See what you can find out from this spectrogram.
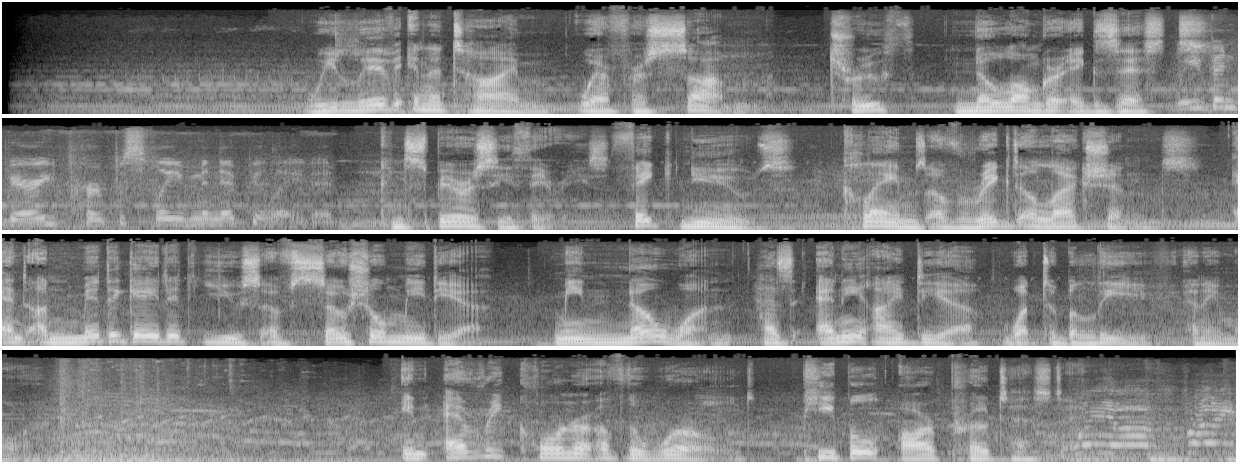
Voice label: male english usa documentary narration compilation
